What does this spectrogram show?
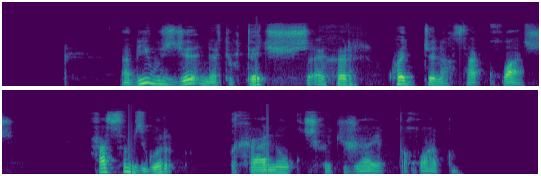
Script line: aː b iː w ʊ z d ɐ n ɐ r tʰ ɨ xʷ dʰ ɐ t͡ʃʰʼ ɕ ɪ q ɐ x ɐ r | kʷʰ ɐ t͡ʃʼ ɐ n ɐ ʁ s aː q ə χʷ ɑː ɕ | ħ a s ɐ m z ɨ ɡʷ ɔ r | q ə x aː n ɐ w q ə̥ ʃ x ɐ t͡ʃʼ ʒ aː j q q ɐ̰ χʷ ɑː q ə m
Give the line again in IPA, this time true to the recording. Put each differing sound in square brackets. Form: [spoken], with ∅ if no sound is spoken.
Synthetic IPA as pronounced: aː b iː w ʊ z [d͡ʒ] ɐ n ɐ r tʰ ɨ xʷ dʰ ɐ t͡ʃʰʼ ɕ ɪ [ʔ] ɐ x ɐ r | kʷʰ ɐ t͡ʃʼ ɐ n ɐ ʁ s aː q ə χʷ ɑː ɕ | ħ a s ɐ m z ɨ ɡʷ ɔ r | q ə x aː n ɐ w q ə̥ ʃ x ɐ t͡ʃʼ ʒ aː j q q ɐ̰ χʷ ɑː q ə m

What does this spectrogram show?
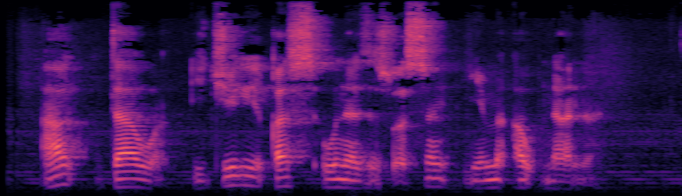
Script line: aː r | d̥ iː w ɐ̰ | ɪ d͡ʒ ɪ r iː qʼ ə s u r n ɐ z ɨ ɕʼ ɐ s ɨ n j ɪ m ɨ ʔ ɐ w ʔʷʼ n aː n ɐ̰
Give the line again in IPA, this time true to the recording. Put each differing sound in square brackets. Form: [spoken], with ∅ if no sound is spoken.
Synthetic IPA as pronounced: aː r | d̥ [aː] w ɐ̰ | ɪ d͡ʒ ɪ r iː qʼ [ɐ] s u [∅] n ɐ z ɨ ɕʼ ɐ s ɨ n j ɪ m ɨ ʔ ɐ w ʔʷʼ n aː n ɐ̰

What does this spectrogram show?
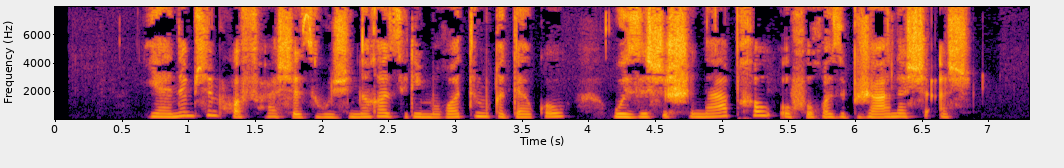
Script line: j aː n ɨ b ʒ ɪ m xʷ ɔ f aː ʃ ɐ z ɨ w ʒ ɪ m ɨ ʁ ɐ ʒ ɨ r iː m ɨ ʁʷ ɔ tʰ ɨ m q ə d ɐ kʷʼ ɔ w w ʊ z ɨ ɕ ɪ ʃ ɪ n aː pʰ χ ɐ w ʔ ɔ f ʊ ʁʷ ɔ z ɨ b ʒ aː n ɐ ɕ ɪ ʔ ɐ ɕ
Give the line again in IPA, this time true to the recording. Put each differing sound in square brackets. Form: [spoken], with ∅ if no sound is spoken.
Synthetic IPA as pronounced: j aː n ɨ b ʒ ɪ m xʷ ɔ f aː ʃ ɐ z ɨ w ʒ ɪ [n] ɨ ʁ ɐ [z] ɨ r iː m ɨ ʁʷ ɔ tʰ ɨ m q ə d ɐ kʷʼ ɔ w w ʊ z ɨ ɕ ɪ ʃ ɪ n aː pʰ χ ɐ w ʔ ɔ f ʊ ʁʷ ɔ z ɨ b ʒ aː n ɐ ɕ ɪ ʔ ɐ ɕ

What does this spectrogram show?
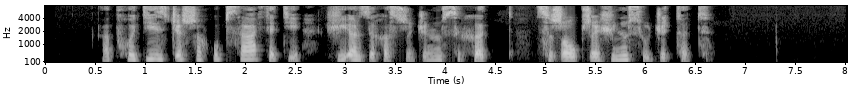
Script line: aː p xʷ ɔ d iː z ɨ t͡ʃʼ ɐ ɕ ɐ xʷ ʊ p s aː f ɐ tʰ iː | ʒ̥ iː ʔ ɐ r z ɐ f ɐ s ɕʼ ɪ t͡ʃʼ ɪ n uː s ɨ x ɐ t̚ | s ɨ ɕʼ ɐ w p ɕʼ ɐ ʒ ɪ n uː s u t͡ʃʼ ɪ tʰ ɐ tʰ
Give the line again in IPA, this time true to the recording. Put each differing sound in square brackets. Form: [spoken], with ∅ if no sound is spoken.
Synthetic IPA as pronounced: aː p xʷ ɔ d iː z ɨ t͡ʃʼ ɐ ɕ ɐ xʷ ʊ p s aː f ɐ tʰ iː | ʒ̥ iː ʔ ɐ r z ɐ [x] ɐ s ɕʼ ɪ t͡ʃʼ ɪ n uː s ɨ x ɐ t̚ | s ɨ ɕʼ ɐ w p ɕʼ ɐ ʒ ɪ n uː s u t͡ʃʼ ɪ tʰ ɐ tʰ

